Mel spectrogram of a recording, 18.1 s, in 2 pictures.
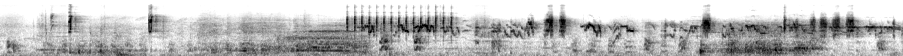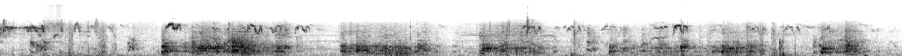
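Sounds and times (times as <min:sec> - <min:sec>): birds chirping and calling: 0:00.0 - 0:18.0.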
